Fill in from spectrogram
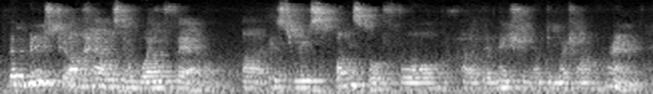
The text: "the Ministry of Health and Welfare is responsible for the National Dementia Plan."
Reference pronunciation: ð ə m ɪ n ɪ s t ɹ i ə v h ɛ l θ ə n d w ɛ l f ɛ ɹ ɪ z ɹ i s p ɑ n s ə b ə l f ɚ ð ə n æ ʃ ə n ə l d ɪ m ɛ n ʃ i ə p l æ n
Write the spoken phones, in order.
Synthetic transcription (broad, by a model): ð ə m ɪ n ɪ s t i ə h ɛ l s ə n w ɛ l f ɛ ɹ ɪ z ɹ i s p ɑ n s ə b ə l f ɚ ð ə n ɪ ʃ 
